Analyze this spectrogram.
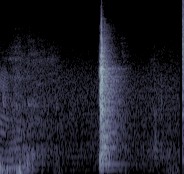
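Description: A thin wooden strip knocks against other wooden strips.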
